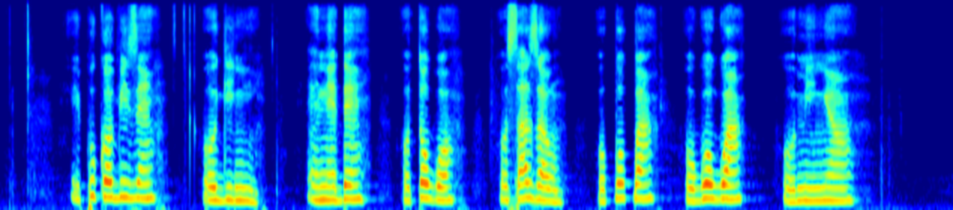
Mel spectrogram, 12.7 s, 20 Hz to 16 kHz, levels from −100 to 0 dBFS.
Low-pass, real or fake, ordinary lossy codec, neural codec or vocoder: 14.4 kHz; fake; AAC, 48 kbps; autoencoder, 48 kHz, 128 numbers a frame, DAC-VAE, trained on Japanese speech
